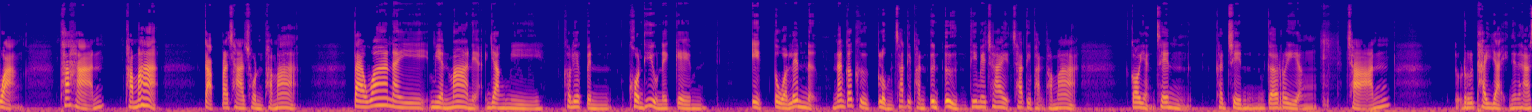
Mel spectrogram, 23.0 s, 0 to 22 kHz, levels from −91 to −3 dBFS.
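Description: Throughout the speech there is imaging from linear upsampling, consistent with a rate raised from 22 kHz to 44.1 kHz by straight-line interpolation. Highs sound dulled, with faint metallic shimmer on sibilants. A spectrogram shows a mirrored copy from 11.03 to 22.05 kHz, roughly 35 dB down.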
